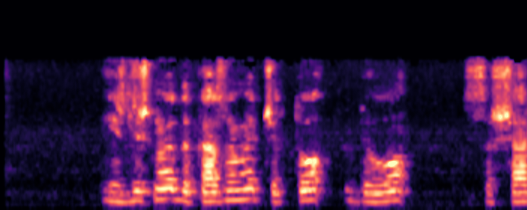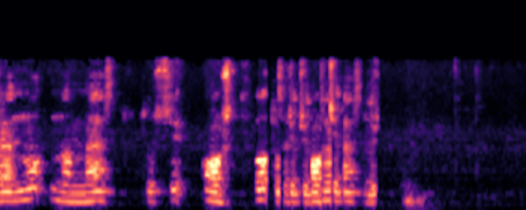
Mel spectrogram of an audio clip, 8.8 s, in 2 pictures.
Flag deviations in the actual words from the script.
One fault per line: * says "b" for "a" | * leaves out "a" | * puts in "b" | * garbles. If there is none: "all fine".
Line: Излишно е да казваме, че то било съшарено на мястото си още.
* garbles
